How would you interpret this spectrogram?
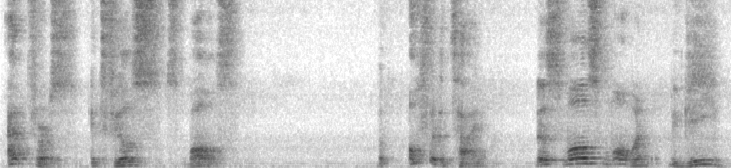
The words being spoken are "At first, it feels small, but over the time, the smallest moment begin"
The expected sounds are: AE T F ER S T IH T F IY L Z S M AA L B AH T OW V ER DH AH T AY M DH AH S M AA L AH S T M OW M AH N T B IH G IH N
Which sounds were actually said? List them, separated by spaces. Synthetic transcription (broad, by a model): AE T F ER S T IH T F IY L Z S M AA L B AH T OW F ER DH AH T AY M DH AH S M AA L AH S T M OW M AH N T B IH G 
